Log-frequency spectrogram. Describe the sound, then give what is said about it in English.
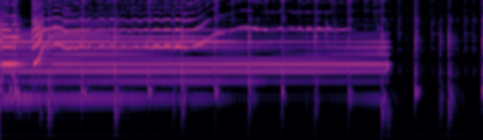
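A violin holds one high, sustained bowed note for several seconds, sliding up in pitch twice, with faint regular ticks underneath, then breaks off into a few scattered small noises. “what better way to use your violin talent than to just have you play a single note over and over again”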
